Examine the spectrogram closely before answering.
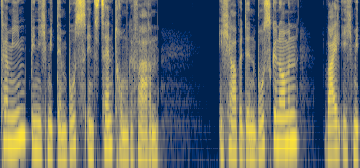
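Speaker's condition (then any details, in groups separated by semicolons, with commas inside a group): No condition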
